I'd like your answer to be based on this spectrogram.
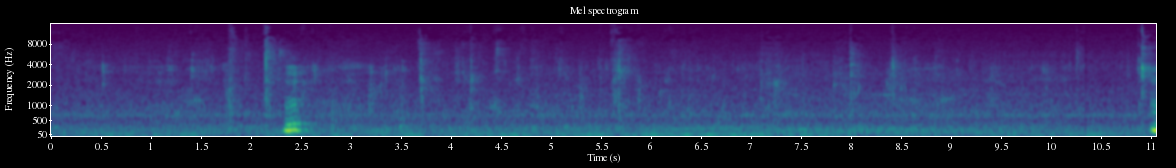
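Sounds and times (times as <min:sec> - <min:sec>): person chewing food: 0:00.0 - 0:11.0
mouth smacks: 0:01.8 - 0:02.8.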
